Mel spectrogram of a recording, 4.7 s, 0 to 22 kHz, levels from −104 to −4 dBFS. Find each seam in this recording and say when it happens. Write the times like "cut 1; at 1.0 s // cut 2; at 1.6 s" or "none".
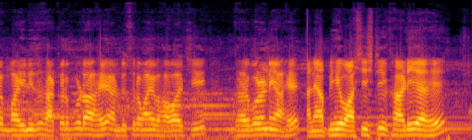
cut 1; at 3.0 s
